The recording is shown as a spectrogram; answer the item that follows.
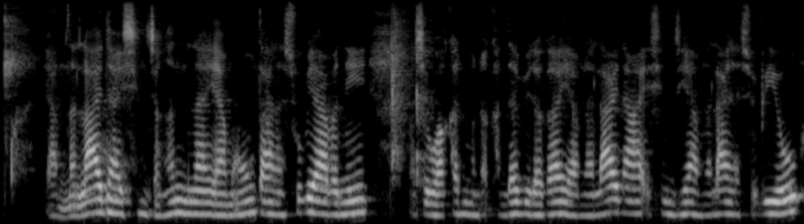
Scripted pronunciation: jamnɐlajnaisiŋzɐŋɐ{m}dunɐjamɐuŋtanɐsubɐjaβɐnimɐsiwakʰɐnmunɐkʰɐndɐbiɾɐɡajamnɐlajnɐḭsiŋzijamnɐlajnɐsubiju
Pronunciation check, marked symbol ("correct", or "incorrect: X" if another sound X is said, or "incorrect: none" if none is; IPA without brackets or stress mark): incorrect: n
